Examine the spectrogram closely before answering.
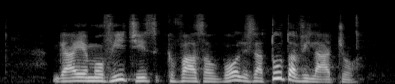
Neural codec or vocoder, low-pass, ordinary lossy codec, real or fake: none; 10.8 kHz; AAC, 48 kbps; real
